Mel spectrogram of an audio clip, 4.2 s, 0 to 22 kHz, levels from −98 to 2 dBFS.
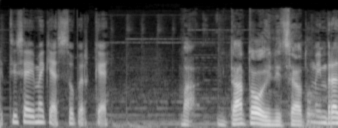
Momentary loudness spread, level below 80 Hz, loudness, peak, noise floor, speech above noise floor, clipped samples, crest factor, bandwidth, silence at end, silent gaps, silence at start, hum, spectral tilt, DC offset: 16 LU; -46 dBFS; -19 LUFS; -2 dBFS; -41 dBFS; 22 dB; under 0.1%; 18 dB; 17.5 kHz; 0 s; none; 0 s; none; -5.5 dB/octave; under 0.1%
